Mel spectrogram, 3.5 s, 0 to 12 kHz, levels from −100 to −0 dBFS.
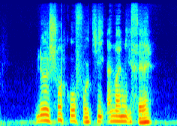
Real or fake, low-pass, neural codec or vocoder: fake; 10.8 kHz; codec, 24 kHz, 1 kbps, SNAC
